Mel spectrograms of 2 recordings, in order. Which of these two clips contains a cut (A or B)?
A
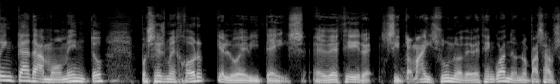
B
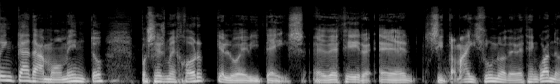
A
